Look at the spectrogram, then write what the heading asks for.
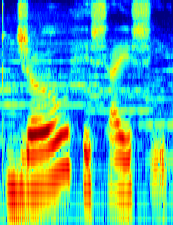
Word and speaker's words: Joe Hisaishi: Joe Hisaishi.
